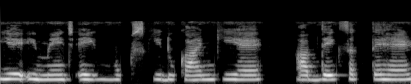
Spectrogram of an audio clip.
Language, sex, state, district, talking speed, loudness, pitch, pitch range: Hindi, female, Bihar, West Champaran, 175 wpm, -17 LUFS, 225 Hz, 220-230 Hz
